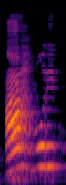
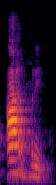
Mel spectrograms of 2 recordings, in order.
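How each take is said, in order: First: ÁRVORE in three syllables, AR-vo-re; full pronunciation. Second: ÁRVORE squeezed to AR-vre; second "árvore" drops its middle O; incorrect pronunciation. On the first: Teacher shows what orthoepy defines, full pronunciation. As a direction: say "árvore" with its middle O kept. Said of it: "definir a pronúncia". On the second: Teacher shows what to avoid, squeezed pronunciation. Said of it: "e não árvore". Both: Shown as a demonstration.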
